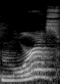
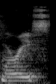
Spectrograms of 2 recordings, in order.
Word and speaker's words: Maurice: Somebody told me that the English pronunciation of this is Maurice, which is just bizarre to me, and I don't think I can really make that change. So I'm gonna continue to call this Maurice.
